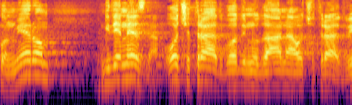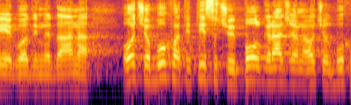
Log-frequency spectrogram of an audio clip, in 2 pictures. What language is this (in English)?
Croatian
